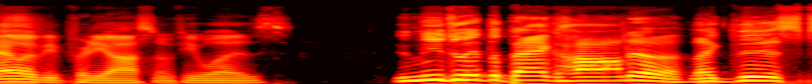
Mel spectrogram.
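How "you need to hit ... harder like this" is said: very loud, high, hard barking voice. Imitating Arnold as a trainer at the bag: Arnold voice. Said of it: "I don't know why I talk like Arnold".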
